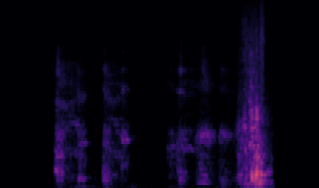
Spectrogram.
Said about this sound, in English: Uh-oh, better call the nurse. And you just hear this hacking up of guts there.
